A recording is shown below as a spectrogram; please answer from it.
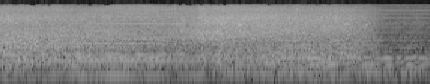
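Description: Ocean surf washing onto a sandy beach, a steady wash that cuts off near the end, under soft background music with long held notes.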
